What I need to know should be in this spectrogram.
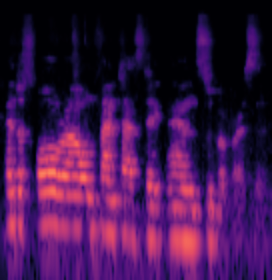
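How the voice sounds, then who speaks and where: A man's voice: on the high side, fairly quick. A man hosting a live theater event, giving a formal introduction to an audience. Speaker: host introducing the playwright. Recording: echoey room with background noise.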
